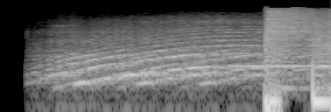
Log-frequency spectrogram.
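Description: Siren-like sound effect opening a dance track, gliding steadily upward in pitch after starting a moment in.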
